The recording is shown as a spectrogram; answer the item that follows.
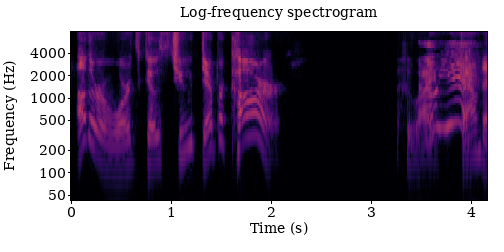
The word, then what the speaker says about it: Kerr: So we've been saying Kerr for the longest time. – Indeed. – But it's Carr.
